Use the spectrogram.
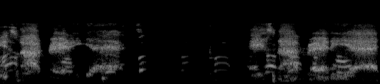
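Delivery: deliberate, slow, very quiet hushed whisper. Picturing Triple H telling someone privately about Randy: whispering like Triple H. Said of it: "I could definitely see Triple H whispering".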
